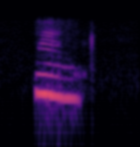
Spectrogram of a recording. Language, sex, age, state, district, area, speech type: Manipuri, female, 30-45, Manipur, Senapati, rural, conversation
